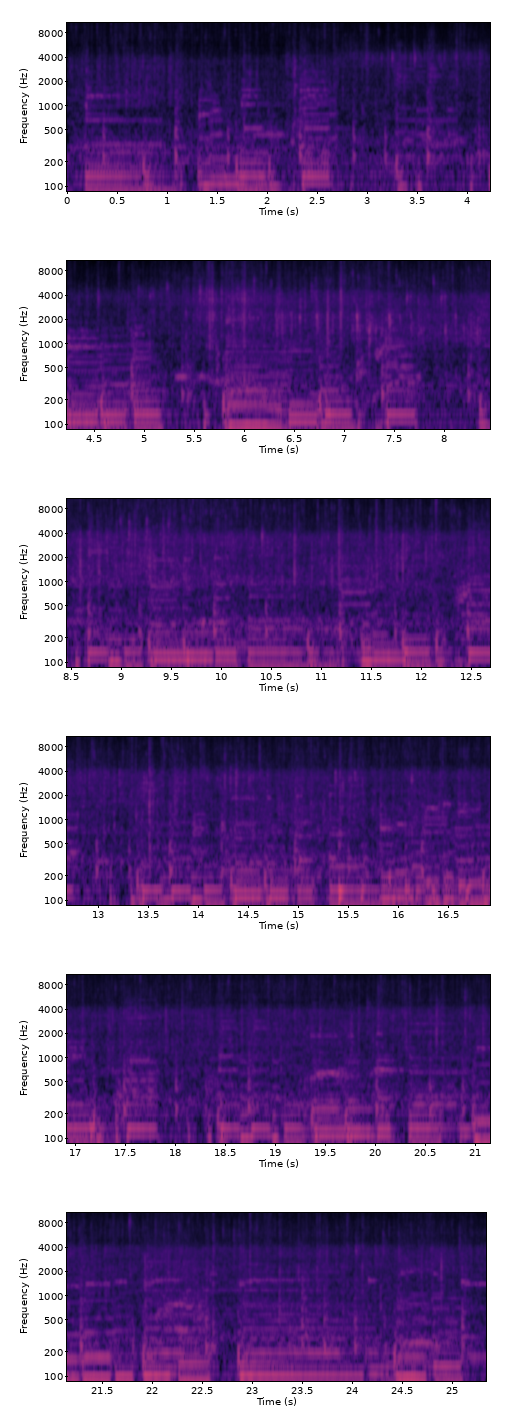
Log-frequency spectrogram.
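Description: Venison birria tacos frying on a griddle, a loud, continuous crackling sizzle close by that keeps going evenly with no talk, while a layer of music-like tonal sound plays underneath.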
